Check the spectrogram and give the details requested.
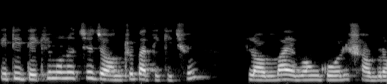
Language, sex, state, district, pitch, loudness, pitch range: Bengali, female, West Bengal, Dakshin Dinajpur, 225 Hz, -16 LUFS, 205-270 Hz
